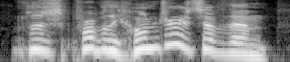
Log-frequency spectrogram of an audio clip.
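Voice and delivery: high, loud flustered voice; panicked Tedby voice. Acted. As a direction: babble in a nervous panic.

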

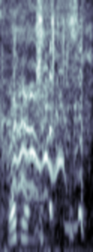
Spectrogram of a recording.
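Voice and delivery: high, loud laugh breaking through. Real, not acted. Telling friends the wreck story, laughing hard.

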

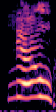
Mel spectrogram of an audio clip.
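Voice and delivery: very high, loud squealed cry; shriek. A narrator's reading. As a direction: shriek it in horror as a tiny elf. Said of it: "shrieked Winky".

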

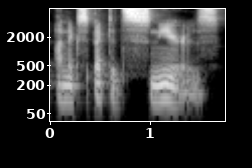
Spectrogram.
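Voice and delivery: usual speaking voice

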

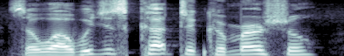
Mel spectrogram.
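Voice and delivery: big loud call to break; loud announcer cut to break; mock announcement. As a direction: boom it out like a TV host. Host calls out a cut.

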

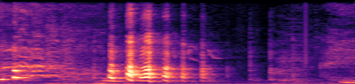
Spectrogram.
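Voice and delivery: big high burst of laughter; loud, high cackling laugh. Real, not acted. Storyteller cracking up at the other kid's rude answer, laughing. Reacting to retold rude remark.

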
